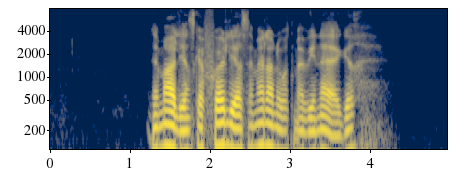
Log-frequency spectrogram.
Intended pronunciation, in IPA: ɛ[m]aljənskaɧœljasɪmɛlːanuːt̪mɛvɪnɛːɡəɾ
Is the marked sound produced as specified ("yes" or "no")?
yes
